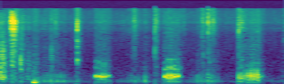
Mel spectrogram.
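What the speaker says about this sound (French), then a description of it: "Félix, on entend ronronner." A cat purrs up close, quiet and rhythmic, each rumbling breath swelling and fading in a steady cycle.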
